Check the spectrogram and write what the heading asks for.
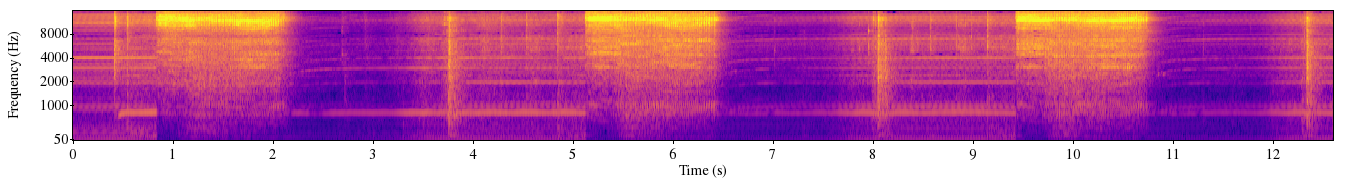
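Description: Modified Harbor Freight chainsaw sharpener grinding bandsaw blade teeth. Its wheel runs with a steady whine and bites the blade in three loud grinding passes of just over a second each, about four seconds apart. A sharp click comes between each pass.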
